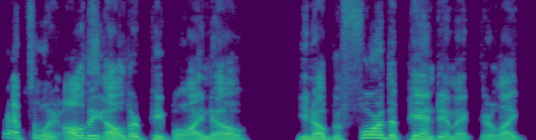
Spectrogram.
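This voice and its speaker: A middle-aged man hosting a radio interview show, chatting with an enthusiastic, animated manner. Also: high voice, fast, dry recording, studio quality. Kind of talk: casual interview chat.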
